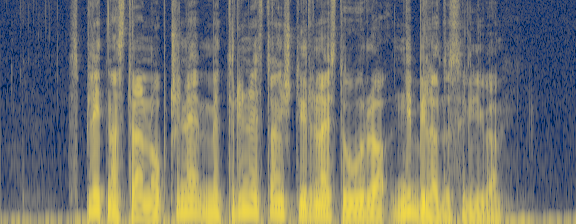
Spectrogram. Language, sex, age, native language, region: Slovenian, male, 50-59, Slovenian, Gorenjska region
